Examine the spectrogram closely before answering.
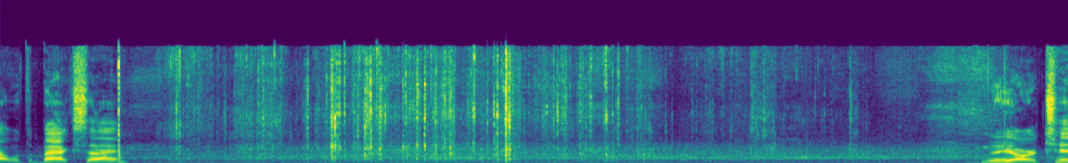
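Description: Aluminium foil crinkles.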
